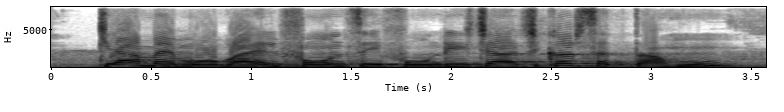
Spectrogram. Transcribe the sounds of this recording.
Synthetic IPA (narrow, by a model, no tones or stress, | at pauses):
kjaːmɛ̃ːmoːbaːɪlfoːnsefoːnɖit͡ʃaːɾd͡ʒkɐɾsɐk̚t̪aɦũː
